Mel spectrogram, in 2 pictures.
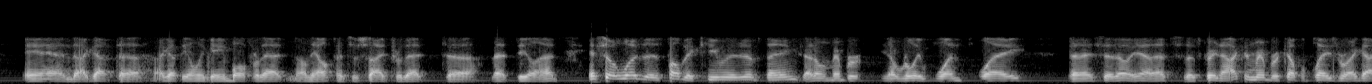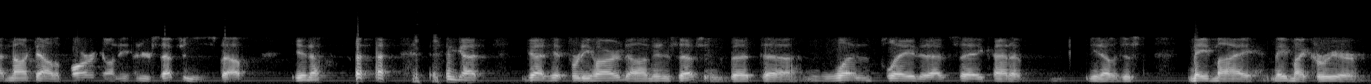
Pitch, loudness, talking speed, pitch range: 90 Hz, -22 LUFS, 205 wpm, 85-95 Hz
